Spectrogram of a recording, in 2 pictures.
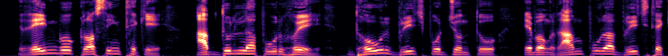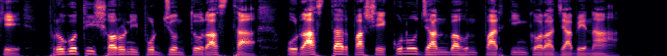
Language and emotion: Bengali, neutral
